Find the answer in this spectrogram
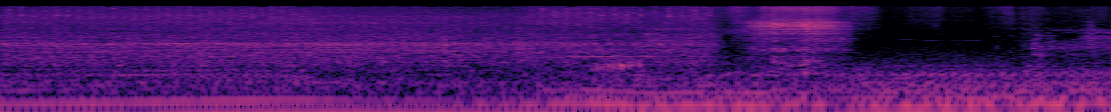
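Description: Small car driving slowly: a steady low engine hum with tyre and road noise. There is a short hiss about three seconds in.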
